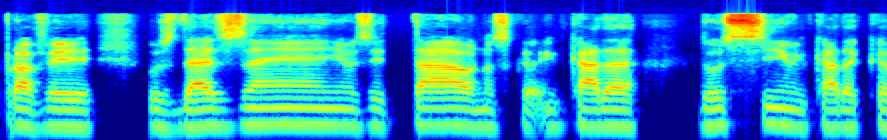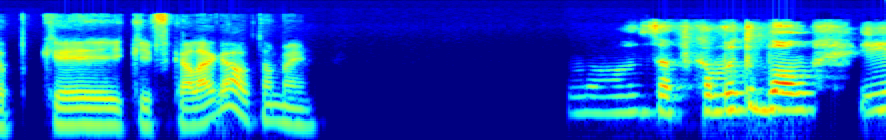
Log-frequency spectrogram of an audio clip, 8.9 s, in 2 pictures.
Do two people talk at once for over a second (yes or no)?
no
